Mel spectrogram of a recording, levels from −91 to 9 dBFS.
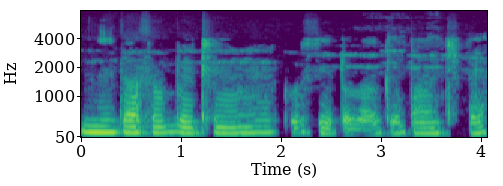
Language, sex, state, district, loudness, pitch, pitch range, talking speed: Hindi, male, Bihar, Araria, -18 LUFS, 135 Hz, 130-145 Hz, 145 wpm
